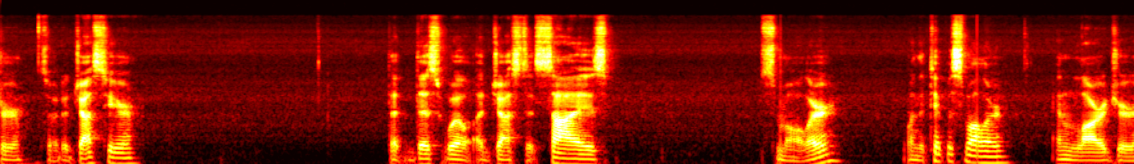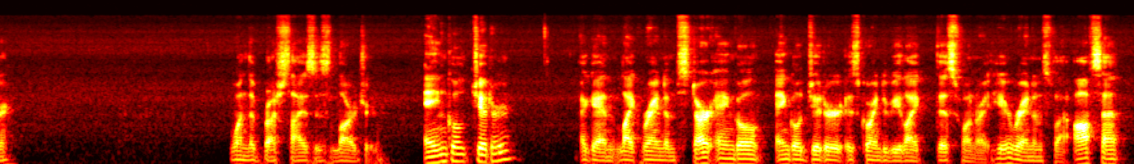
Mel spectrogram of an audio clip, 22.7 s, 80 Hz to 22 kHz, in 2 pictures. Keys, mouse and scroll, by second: 1.4 Delete, 15.4 Delete.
